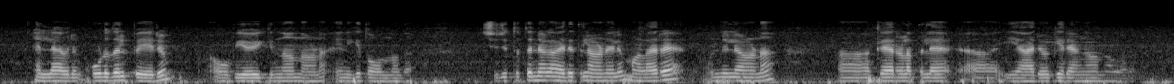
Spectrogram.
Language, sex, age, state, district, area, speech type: Malayalam, female, 45-60, Kerala, Pathanamthitta, rural, spontaneous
